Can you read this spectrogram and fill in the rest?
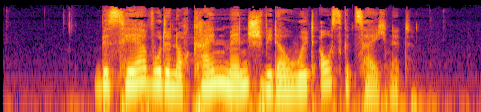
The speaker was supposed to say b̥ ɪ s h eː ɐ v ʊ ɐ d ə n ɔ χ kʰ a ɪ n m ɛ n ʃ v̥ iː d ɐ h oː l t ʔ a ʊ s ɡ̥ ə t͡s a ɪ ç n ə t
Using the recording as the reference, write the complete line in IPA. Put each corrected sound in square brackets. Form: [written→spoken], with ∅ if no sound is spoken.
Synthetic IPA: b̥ ɪ s h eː ɐ v ʊ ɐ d ə n ɔ χ kʰ a ɪ n m ɛ n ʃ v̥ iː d ɐ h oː l t ʔ a ʊ s ɡ̥ ə t͡s a ɪ ç n ə t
